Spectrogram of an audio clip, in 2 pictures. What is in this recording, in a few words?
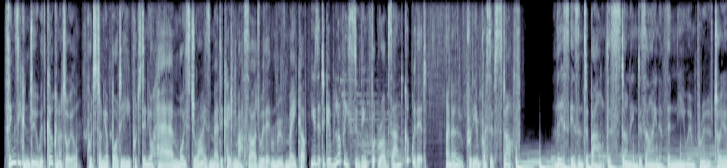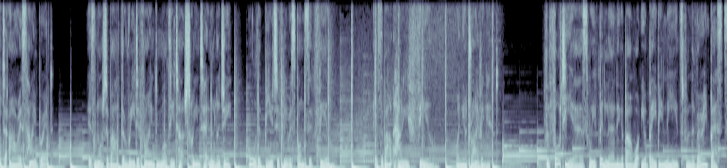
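English UK Commercial; GoLocalise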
